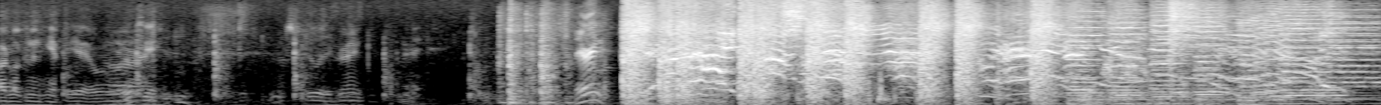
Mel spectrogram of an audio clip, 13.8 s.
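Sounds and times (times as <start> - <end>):
speech: 0.0 - 9.5
gunshots in a saloon: 6.2 - 10.9
raised voices: 6.4 - 13.8.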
